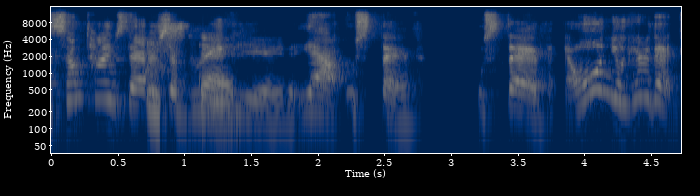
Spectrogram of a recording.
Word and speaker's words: usted: one you and it's friendly formal is us usted and sometimes that is abbreviated yeah usted usted on you'll hear that t.h who said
